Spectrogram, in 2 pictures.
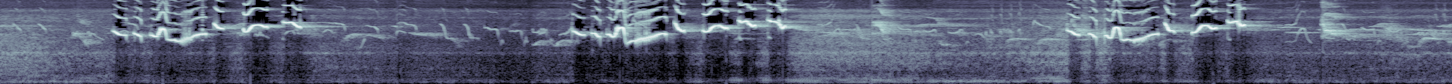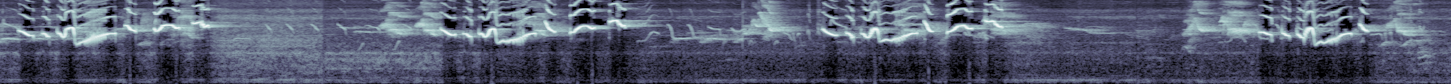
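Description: Oriental magpie-robin (kacer) singing: seven loud phrases of fast, rising and falling whistled notes, each about two seconds long, repeated roughly every four seconds with short pauses between.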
